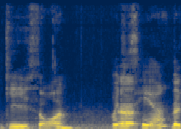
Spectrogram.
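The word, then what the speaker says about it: Giethoorn: up and check out I think it's pronounced gee Thorn which is here they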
